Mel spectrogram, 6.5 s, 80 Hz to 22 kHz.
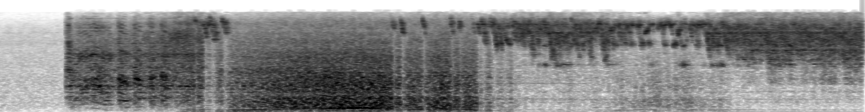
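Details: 2015 Toyota Tundra V8 start after new water pump, belt replaced three times and new tensioner: loud shrill screech from startup holding seconds over idle, severe slip easing as the fan kicks in; serpentine belt misrouted on pulleys.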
